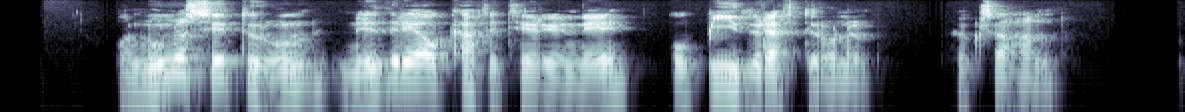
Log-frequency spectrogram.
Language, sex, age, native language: Icelandic, male, 50-59, Icelandic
